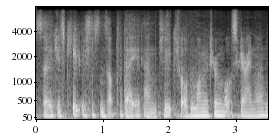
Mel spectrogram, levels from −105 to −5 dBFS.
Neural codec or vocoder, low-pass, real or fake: codec, 16 kHz, 0.5 kbps, X-Codec, HuBERT features, trained on general audio; 7.2 kHz; fake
